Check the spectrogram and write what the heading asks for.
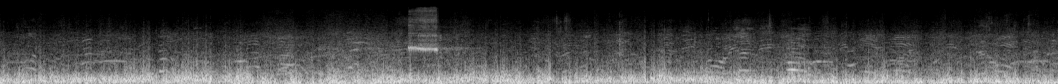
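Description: Wind buffeting the microphone, with faint shouts from players on the field and one short, shrill referee's whistle blast about four seconds in.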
